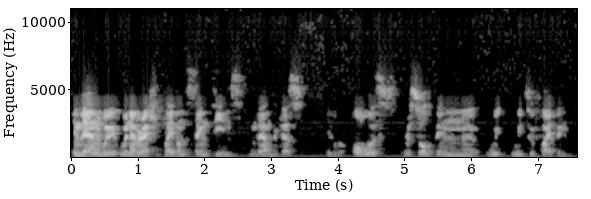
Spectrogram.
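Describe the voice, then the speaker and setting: Soft-spoken young Swedish man, muffled sound. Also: normal speed, soft background music. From Sweden. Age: young adult. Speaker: guest. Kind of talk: casual interview. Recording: muffled low-fidelity audio.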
